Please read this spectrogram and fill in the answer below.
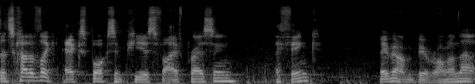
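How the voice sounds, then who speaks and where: A man at medium pitch with an Australian accent, speaking at a moderate pace. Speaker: gaming streamer. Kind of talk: live gameplay stream chat. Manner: casual, halting with many fillers.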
